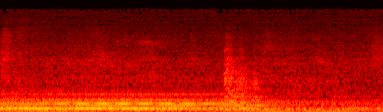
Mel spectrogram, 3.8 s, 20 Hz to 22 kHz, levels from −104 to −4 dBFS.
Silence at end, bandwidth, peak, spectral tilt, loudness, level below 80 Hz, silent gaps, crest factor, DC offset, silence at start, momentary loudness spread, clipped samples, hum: 0 s; 15.5 kHz; -32 dBFS; -8 dB/octave; -44 LUFS; -58 dBFS; none; 12 dB; under 0.1%; 0 s; 12 LU; under 0.1%; none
